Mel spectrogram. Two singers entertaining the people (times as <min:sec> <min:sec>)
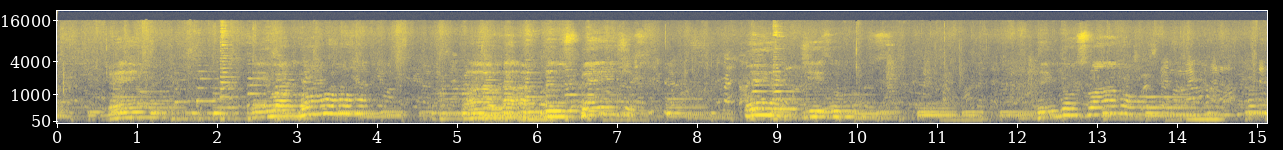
0:00.0 0:10.8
